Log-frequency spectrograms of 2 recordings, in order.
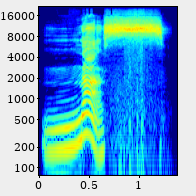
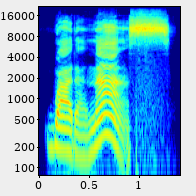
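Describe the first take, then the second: First: Guaranás said slowly, lower, stress on the final syllable nás; teacher repeating the plural slowly; slow demo of plural. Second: Guaranás said slowly with the last syllable ná stressed; teacher spelling out the plural slowly; slow demo of plural. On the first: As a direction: stretch Guaranás out, stressing the end. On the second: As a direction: draw out guaranás with the stress on the end. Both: Shown as a demonstration. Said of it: "Olha como fica".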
